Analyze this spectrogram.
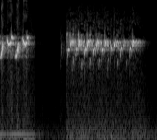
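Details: European goldfinch educational song for training birds: a short twittering burst over a low hum, then a longer, dense trill of tinkling high notes that fades out.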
